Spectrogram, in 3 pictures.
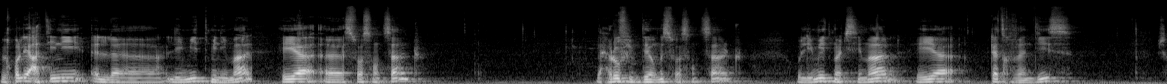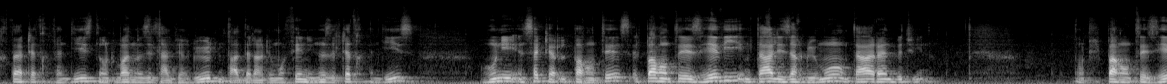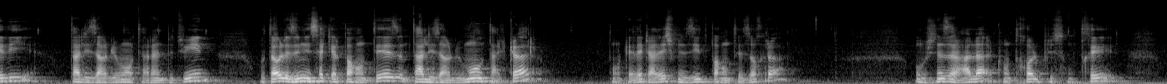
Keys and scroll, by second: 2.7-6.4 typing, 9.7-13.6 typing, 15.2 0, 16.7-17.6 typing, 29.9 F10, 30.0 -, 31.0-32.0 typing, 34.2 ctrl+Return.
